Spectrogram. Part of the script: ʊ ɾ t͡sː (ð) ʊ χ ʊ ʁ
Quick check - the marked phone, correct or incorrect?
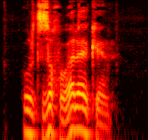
incorrect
